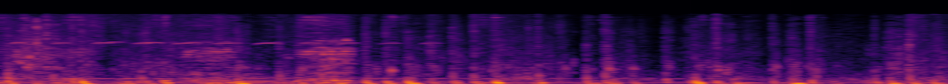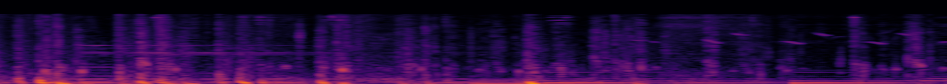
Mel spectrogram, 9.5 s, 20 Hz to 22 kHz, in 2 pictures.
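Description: Horses' hooves clip-clop in a fast riding rhythm in the video game Red Dead Redemption 2, loud and close, with a horse's whinny and faint voices in the mix.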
